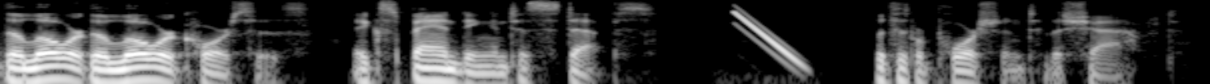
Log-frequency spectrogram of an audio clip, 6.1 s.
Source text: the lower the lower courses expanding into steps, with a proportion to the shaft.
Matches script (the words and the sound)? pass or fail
fail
